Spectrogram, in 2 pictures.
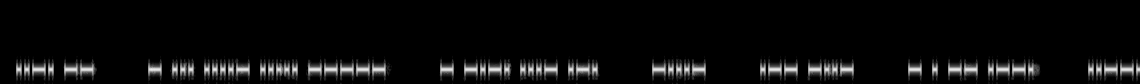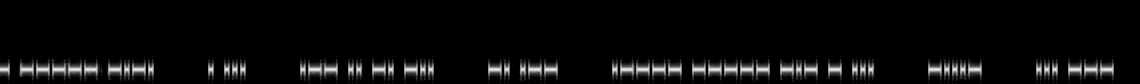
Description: Morse code, heard as a keyed tone, about 30 wpm, 700 Hz. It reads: FM TS450 TCVR <BT> WX TEMP 20C ES WIND NW 10KTS <BT> SO
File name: UK MASTER QSOs TRAINING / 30WPM / UK MASTER QSOs 0018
